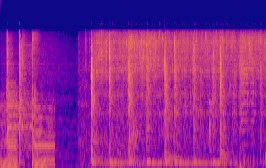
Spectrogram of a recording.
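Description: Background music with a steady drum beat, coming in about a second and a half in after a brief lull.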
